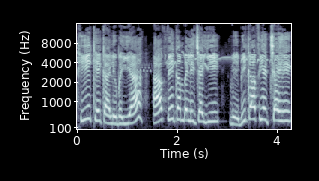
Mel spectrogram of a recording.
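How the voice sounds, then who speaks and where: Using a cartoonish character voice, a woman squeaks at an extremely high pitch with lively intonation and very even loudness. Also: moderate pace. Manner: polite, warm.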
